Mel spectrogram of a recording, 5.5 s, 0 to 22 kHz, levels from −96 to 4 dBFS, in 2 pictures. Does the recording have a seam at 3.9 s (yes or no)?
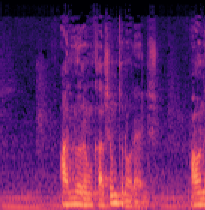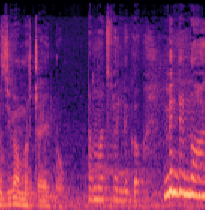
yes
